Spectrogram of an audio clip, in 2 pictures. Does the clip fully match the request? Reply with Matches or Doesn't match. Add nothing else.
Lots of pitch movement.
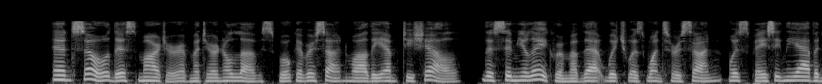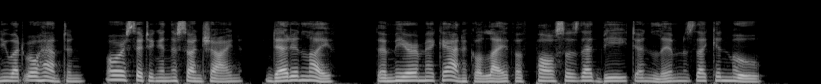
Doesn't match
